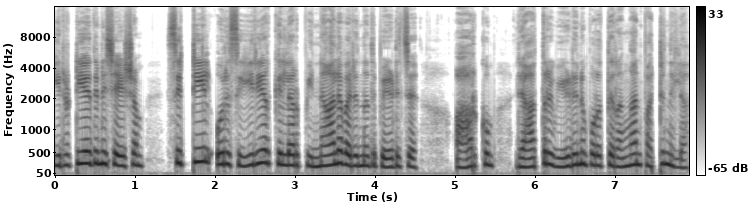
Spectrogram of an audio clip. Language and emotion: Malayalam, fearful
